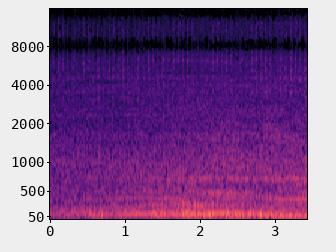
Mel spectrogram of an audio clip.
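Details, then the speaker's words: 2020 Jeep Wrangler Sahara with the 3.6 V6 at idle, engine bay clean with no excessive rust or corrosion: a steady, even low rumble with no knocking or ticking; normal, healthy idle. "Awesome, and it sounds good. No knocking, no ticking, and it is the 3.6 engine that everybody loves."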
